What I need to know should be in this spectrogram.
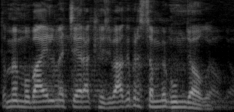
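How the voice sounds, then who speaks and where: A gruff shrine attendant calls out to wandering visitors and scolds them, as a preacher acts him out. He speaks in a bright, clear voice. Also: on the high side, brisk, long reverb tail. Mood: scolding. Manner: calling out and scolding. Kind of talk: storytelling quote in a sermon.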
